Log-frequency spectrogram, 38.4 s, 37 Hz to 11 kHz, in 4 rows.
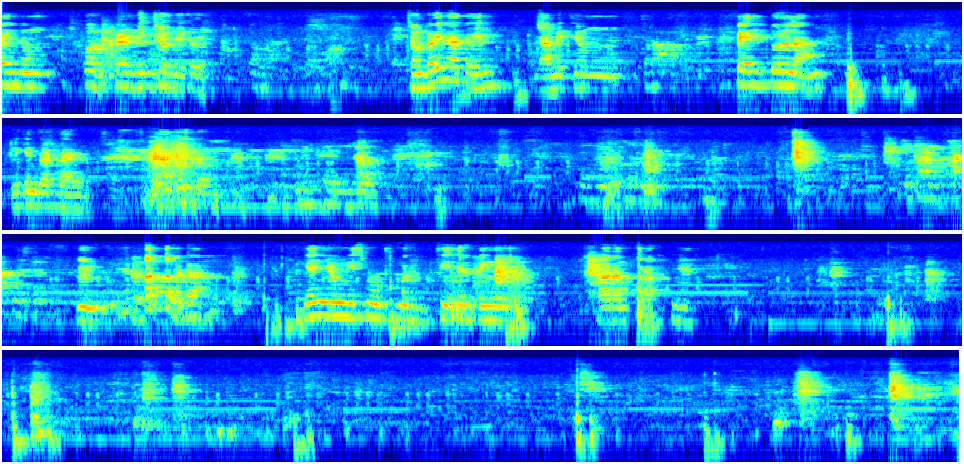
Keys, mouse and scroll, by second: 3.7 click, 10.7 click, 12.5-13.5 drag, 17.9-18.6 drag, 21.6-23.1 typing, 22.3 click, 24.3 t, 25.0 click, 25.6 e, 28.2 q, 28.3 click, 30.5 click, 31.7 r, 32.7-33.9 drag, 34.6 q, 35.3 click, 35.8 e, 36.2 click, 37.8-38.2 drag.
